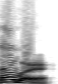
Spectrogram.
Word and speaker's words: hour: Examples: an hour, an honorable man, an honest girl, an air. You observe very clearly. An hour, H silent.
